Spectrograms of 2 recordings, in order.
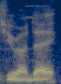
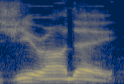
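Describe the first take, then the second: First: The name is said at a normal pace. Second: The name is said slowly and carefully. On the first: This is the speaker's own way of saying it. "I guess I'm going to say it Girardet and see what happens" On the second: This is how French speakers say it. "The French pronunciation I got on it is that they pronounce it quite slowly"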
